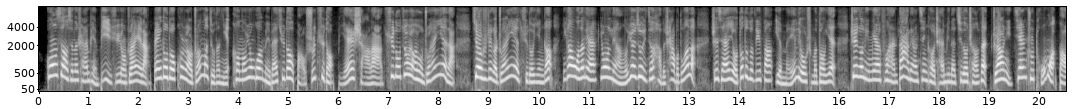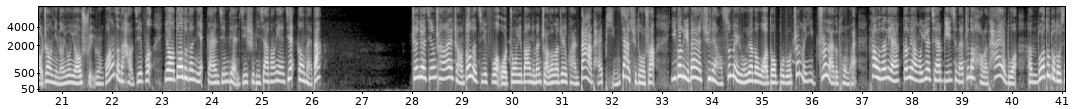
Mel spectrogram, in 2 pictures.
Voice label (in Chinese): 祛痘普通话女卖货; 西施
